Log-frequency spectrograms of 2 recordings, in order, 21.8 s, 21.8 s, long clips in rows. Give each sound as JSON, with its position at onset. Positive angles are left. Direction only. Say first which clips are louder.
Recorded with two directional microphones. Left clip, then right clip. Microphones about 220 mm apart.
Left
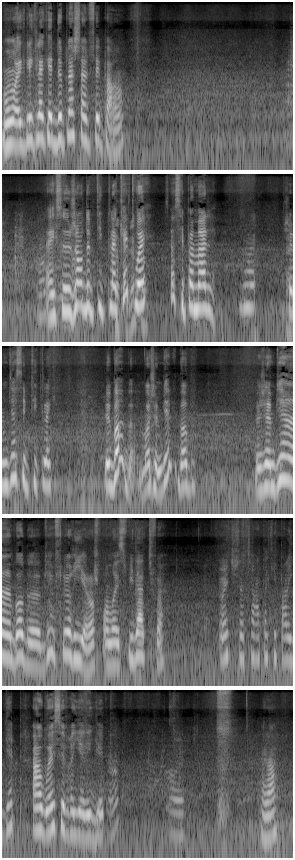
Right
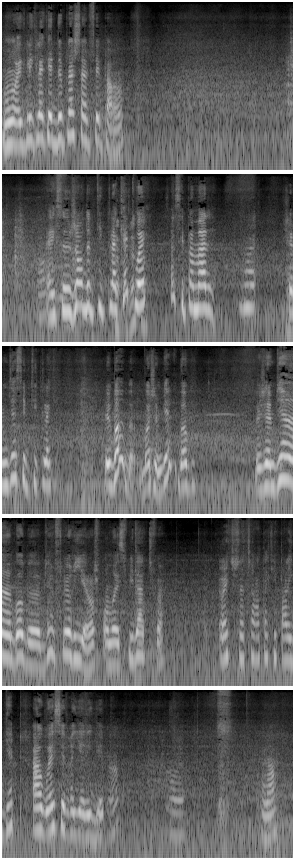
{"t": 0.0, "sound": "speech", "louder": "left 3 dB", "side_deg": 40}
{"t": 5.0, "sound": "speech", "louder": "left 2 dB", "side_deg": 50}
{"t": 8.5, "sound": "speech", "louder": "left 1 dB", "side_deg": 25}
{"t": 8.9, "sound": "speech", "louder": "left 1 dB", "side_deg": 35}
{"t": 12.5, "sound": "speech", "louder": "even", "side_deg": 30}
{"t": 16.3, "sound": "speech", "louder": "right 2 dB", "side_deg": -5}
{"t": 17.8, "sound": "speech", "louder": "left 2 dB", "side_deg": 30}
